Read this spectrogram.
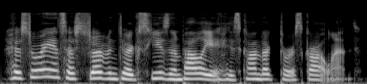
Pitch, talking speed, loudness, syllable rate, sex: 255 Hz, 180 wpm, -16 LUFS, 6.0 syllables/s, female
